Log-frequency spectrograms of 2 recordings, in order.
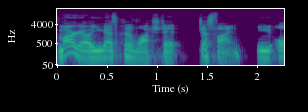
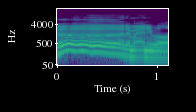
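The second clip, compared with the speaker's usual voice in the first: high, jokey, put-on zombie voice; 6 semitones higher, 4 dB louder than usual. Retelling a woman calling out Emmanuel's name in a zombie voice. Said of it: "she kind of like makes a zombie".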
